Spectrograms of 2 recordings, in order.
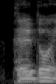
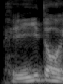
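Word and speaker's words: Bather: 이거는 처음 맡아보는 거거든요 이데 이름이 제가 지금까지 잘못 발음하고 있었던 거 같아요 베이더 인더 레이크가 맞습니다 목욕하는 사람 베이더 그러니까 호수에서 목욕하는 사람이라는 뜻을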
